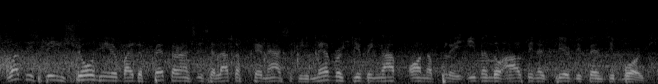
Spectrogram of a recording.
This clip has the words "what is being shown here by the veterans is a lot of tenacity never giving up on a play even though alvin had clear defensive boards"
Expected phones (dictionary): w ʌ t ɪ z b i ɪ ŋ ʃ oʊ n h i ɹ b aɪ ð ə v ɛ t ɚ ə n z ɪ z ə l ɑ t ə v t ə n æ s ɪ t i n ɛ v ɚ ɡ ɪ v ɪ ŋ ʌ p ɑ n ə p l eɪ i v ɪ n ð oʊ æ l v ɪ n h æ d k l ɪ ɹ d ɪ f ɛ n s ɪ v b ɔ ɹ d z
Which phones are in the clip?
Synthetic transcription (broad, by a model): w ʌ t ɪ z b i ɪ ŋ ʃ oʊ n h i ɹ b aɪ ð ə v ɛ t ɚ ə n s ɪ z ə l ɑ t ə v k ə n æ s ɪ t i n ɛ v ɚ ɡ ɪ v ɪ ŋ ʌ p ɑ n ə p l eɪ i v ɪ n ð oʊ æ l b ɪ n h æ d k l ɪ ɹ d ɪ f ɛ n s ɪ v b ɔ ɹ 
